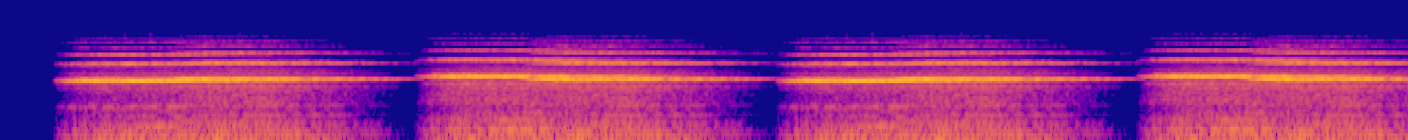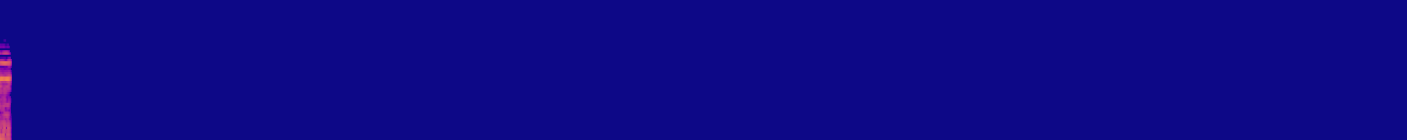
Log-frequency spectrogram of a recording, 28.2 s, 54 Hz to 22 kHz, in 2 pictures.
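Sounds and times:
ambient music in D-sharp minor: 0.7s - 3.7s, 4.3s - 10.9s, 11.5s - 14.2s.

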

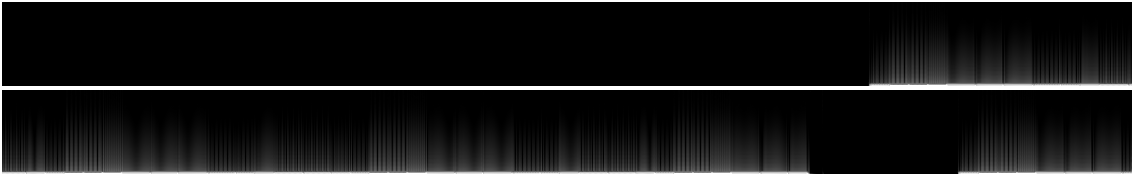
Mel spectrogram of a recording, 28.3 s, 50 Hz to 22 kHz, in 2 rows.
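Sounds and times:
future house sub bass in G at 126 BPM: 10.9s - 24.3s, 26.1s - 28.2s.

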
